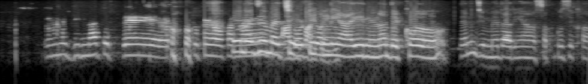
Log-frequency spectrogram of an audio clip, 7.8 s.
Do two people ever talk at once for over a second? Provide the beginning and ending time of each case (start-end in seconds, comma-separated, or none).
2.7-4.5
